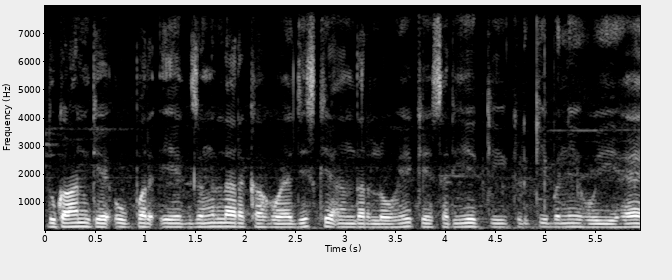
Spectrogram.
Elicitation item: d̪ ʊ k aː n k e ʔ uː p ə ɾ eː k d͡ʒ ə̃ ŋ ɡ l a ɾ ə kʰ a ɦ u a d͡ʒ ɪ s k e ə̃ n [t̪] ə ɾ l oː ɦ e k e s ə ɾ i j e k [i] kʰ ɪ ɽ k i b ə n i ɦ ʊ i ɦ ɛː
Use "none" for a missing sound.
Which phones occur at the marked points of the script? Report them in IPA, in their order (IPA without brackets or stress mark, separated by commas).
d̪, i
